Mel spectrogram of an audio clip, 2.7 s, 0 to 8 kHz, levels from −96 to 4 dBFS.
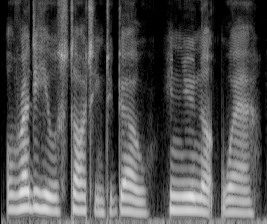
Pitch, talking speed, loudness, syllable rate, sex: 180 Hz, 225 wpm, -18 LUFS, 5.7 syllables/s, female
